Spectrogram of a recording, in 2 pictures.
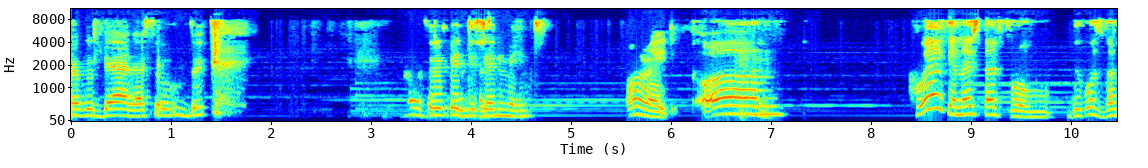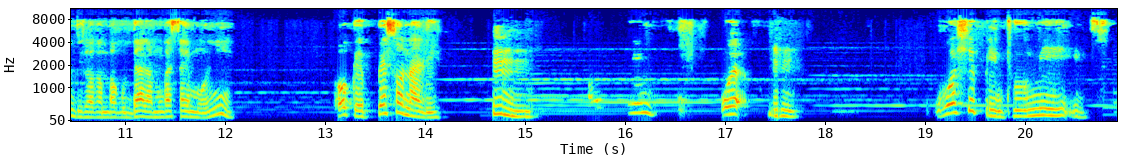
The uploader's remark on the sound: Youth zoom meeting.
